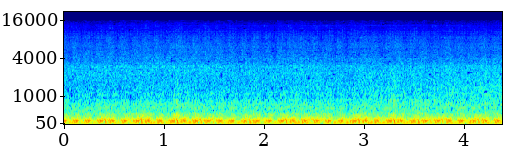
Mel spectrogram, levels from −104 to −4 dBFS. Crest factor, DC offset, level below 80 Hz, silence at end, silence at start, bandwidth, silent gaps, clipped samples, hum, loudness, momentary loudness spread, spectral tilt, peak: 12 dB; under 0.1%; -42 dBFS; 0 s; 0 s; 11 kHz; none; under 0.1%; none; -35 LUFS; 1 LU; -8 dB/octave; -22 dBFS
